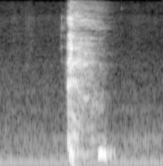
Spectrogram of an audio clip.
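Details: An adult has a nighttime asthma coughing fit, nonstop coughing on lying down to sleep for several nights: a single sharp cough with a brief voiced tail.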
